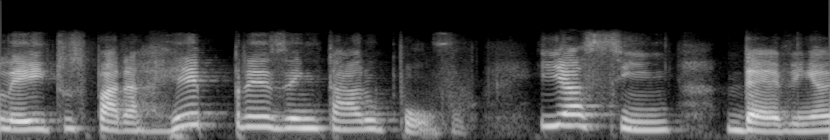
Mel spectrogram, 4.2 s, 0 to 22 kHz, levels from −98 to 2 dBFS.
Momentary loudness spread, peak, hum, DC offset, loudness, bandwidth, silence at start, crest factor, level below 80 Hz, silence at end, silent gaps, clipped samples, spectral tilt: 12 LU; -4 dBFS; none; under 0.1%; -21 LUFS; 9.6 kHz; 0 s; 18 dB; -56 dBFS; 0 s; none; under 0.1%; -4.5 dB/octave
